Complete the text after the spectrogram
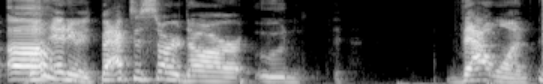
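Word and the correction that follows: Sardar Udham: Sardar Udom.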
